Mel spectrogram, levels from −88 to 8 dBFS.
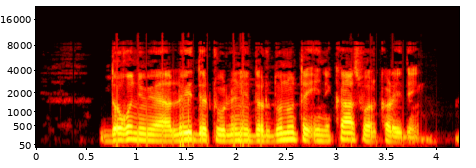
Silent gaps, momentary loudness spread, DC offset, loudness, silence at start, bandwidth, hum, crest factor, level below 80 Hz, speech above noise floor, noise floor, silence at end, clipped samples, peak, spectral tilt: none; 6 LU; under 0.1%; -15 LUFS; 0.65 s; 11 kHz; none; 14 dB; -42 dBFS; 40 dB; -54 dBFS; 0 s; under 0.1%; 0 dBFS; -6.5 dB/octave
